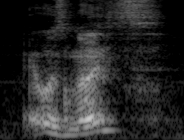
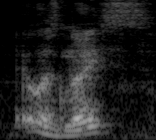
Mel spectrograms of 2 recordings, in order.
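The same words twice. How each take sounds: First: Said in the usual way. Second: The repeat drops much softer, as if said to himself; quiet echo. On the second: Real, not acted. Vlogger repeats to himself that it was nice, quiet and soft. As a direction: let it fade into a soft afterthought. Repeats the phrase, second fades.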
